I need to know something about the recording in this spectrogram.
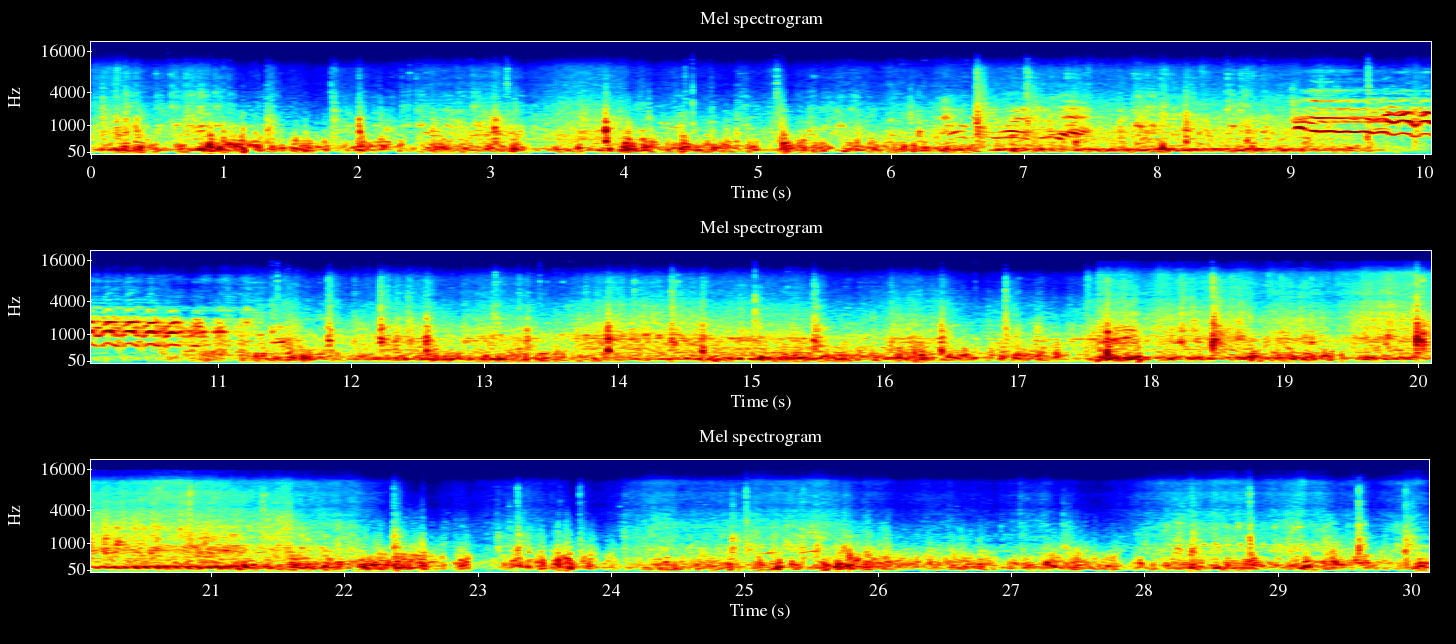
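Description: Horse-powered inclined treadmill driving a small grain separator: a steady mechanical rumble with a low hum and a run of small knocks, with wind on the microphone and people talking.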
